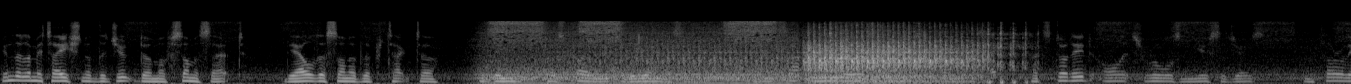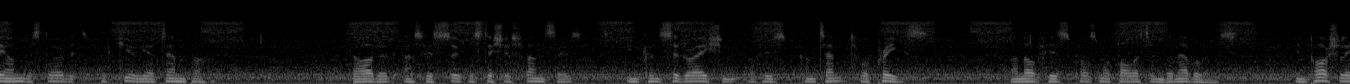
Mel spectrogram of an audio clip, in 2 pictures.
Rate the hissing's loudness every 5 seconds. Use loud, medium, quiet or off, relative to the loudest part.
quiet, loud, quiet, quiet, quiet, quiet.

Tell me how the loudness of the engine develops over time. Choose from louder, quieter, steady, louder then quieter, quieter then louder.
louder then quieter.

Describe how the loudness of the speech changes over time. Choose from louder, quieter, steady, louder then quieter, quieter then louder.
quieter.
